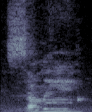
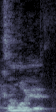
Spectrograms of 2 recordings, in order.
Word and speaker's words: sommelier: Some way. Not some way. Sommelier. Thank Or you.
